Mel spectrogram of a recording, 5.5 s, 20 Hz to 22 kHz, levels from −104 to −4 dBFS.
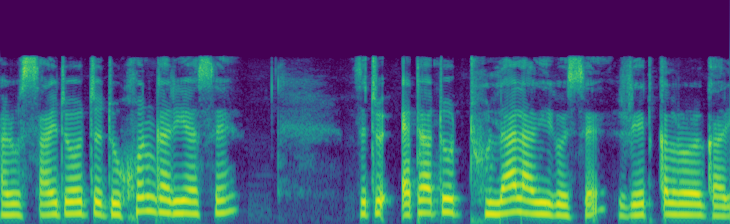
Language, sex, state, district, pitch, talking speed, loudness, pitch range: Assamese, female, Assam, Kamrup Metropolitan, 205 Hz, 175 wpm, -15 LUFS, 190-220 Hz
